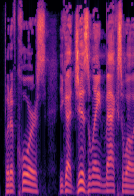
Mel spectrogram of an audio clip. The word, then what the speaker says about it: Ghislaine: It's Ghislaine. – It's Ghislaine.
